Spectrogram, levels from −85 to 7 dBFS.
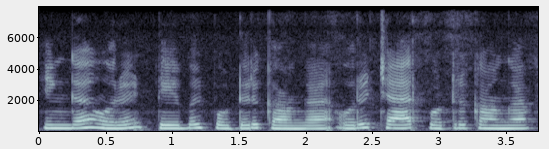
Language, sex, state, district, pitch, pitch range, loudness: Tamil, female, Tamil Nadu, Nilgiris, 210 Hz, 200-220 Hz, -14 LUFS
